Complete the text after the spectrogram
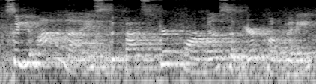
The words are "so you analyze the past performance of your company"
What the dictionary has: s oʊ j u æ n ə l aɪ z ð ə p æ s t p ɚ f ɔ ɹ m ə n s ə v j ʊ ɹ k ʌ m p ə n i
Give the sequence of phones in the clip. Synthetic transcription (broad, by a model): s oʊ j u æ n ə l aɪ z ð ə b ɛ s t p ɚ f ɔ ɹ m ə n s ə v j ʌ ɹ k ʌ m p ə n i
